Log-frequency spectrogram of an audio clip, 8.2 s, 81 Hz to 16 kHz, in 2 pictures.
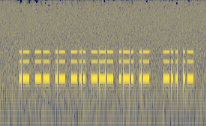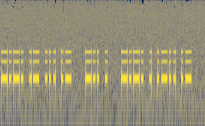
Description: Morse code, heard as a keyed tone, machine-sent, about 30 wpm, 600 Hz. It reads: AMADORA DA CASA DE CELA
